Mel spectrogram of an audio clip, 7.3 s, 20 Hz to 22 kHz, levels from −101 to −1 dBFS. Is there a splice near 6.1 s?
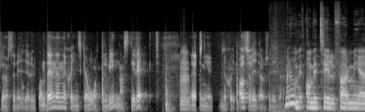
no; 1 cut; at 4.0 s

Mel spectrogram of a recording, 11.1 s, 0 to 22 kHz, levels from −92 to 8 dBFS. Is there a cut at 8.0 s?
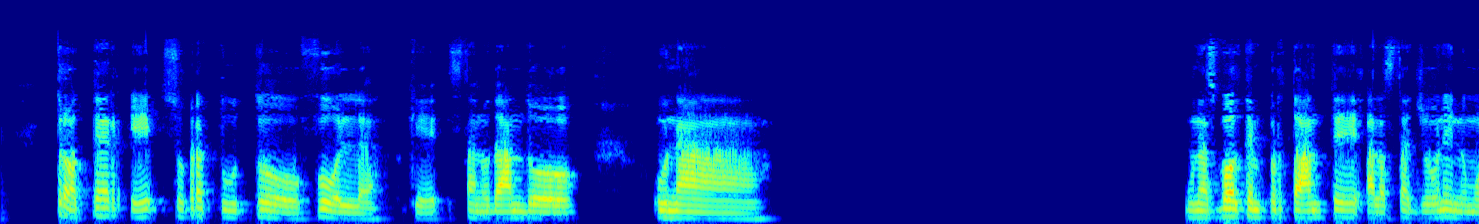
no; 0 cuts

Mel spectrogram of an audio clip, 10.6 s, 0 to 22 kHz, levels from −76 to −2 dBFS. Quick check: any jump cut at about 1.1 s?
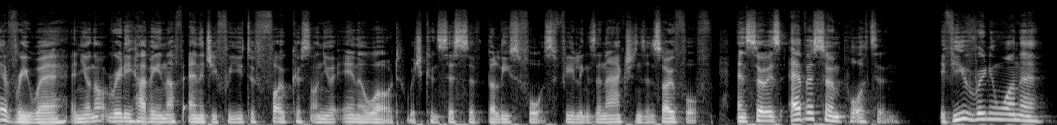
no; 1 cut; at 7.2 s

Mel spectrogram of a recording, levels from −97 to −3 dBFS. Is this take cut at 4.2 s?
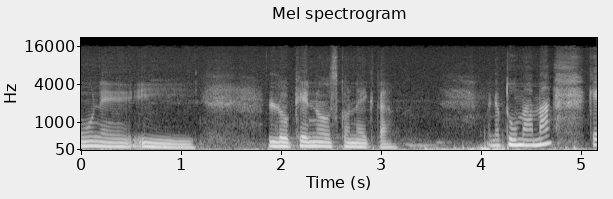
yes; 1 cut; at 4.2 s

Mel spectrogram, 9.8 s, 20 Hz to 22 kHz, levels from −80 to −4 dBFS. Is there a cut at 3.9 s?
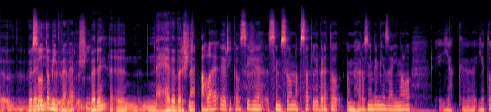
yes; 1 cut; at 3.9 s

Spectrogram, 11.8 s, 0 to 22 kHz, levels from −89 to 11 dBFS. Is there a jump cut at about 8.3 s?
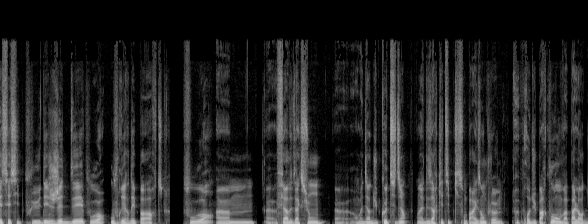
yes; 1 cut; at 8.3 s

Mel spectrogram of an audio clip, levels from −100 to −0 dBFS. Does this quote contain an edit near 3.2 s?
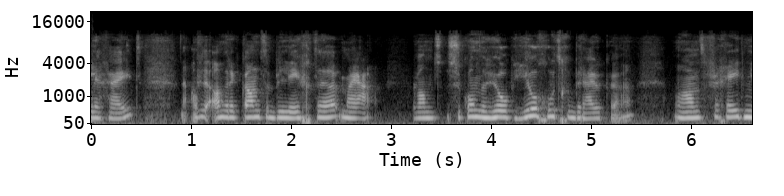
yes; 2 cuts; at 1.1 s, 3.2 s

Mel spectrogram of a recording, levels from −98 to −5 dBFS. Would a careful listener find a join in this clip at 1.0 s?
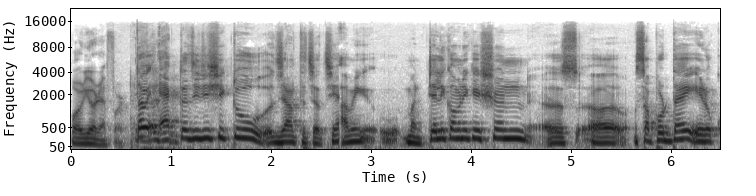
yes; 2 cuts; at 1.0 s, 2.7 s

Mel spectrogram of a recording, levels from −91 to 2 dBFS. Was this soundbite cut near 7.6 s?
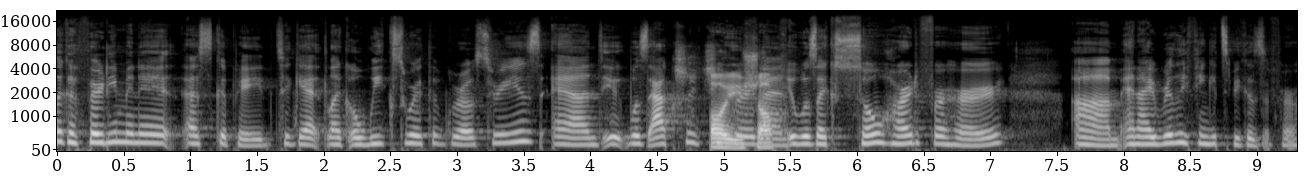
no; 1 cut; at 5.4 s

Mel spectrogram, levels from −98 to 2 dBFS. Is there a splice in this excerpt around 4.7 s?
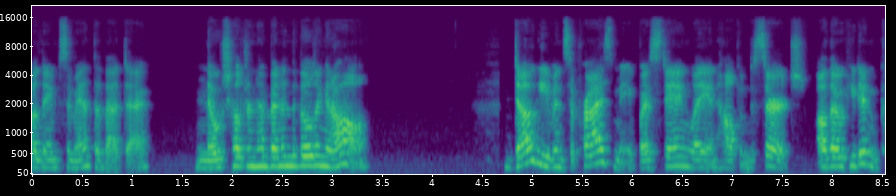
yes; 1 cut; at 4.7 s

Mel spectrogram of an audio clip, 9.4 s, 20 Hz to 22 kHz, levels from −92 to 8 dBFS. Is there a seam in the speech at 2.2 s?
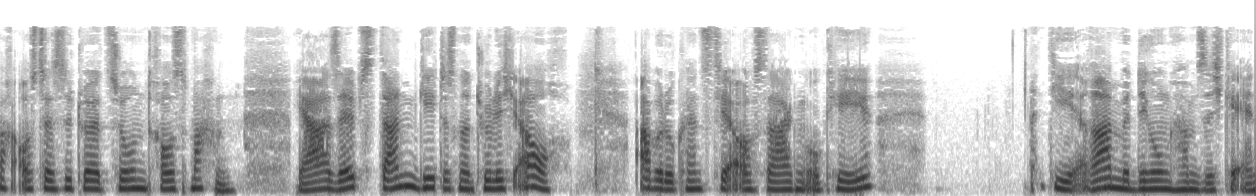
yes; 1 cut; at 2.2 s

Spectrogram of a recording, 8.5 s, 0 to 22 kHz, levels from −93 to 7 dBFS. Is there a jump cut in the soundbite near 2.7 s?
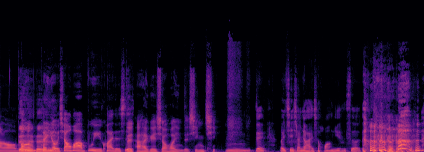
yes; 1 cut; at 2.7 s

